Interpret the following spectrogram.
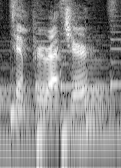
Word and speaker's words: temperature: Est-ce que c'est bonne prononciation ça? Temperature?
